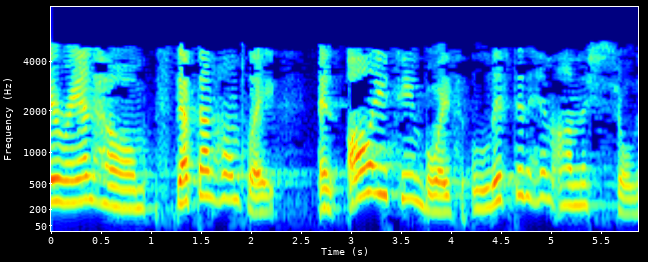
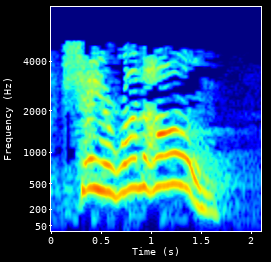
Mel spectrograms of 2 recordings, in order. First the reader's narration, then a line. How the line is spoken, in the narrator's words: screamed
